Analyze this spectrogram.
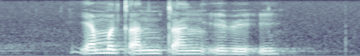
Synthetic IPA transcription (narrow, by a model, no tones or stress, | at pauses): jamʊtʼan̩tʼaŋ̩ʔɪbɛʔɪ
